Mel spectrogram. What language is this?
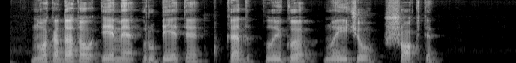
Lithuanian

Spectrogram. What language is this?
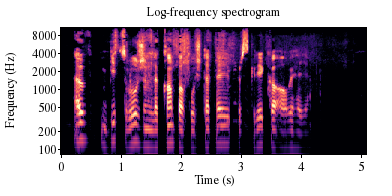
Kurdish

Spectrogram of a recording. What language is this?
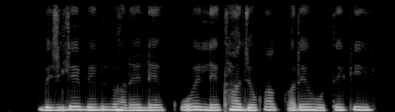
Magahi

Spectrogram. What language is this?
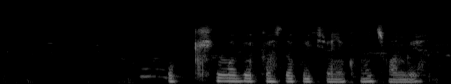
Kinyarwanda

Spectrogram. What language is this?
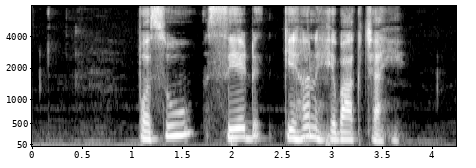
Maithili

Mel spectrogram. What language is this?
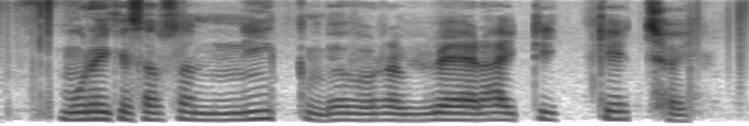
Maithili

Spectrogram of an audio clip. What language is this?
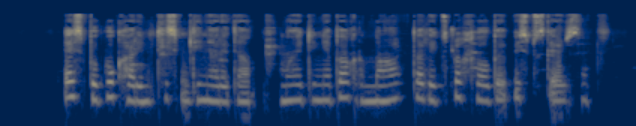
Georgian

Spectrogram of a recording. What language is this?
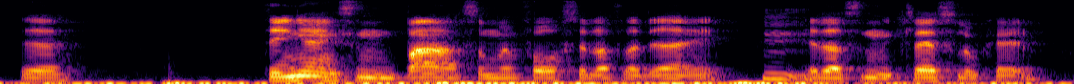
Danish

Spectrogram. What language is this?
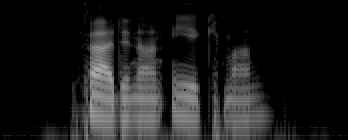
Swedish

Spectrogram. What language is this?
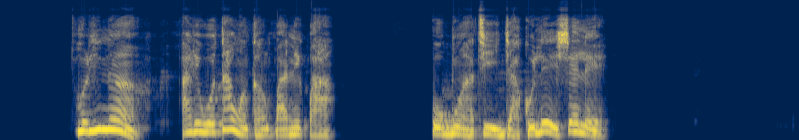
Yoruba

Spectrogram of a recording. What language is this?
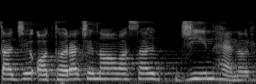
Konkani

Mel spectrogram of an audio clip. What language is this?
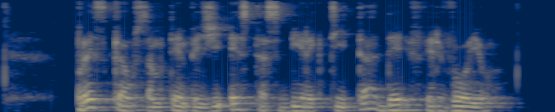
Esperanto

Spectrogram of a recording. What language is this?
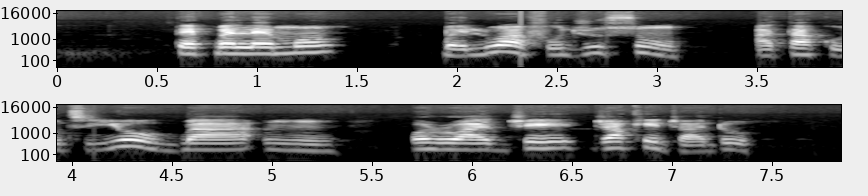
Yoruba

